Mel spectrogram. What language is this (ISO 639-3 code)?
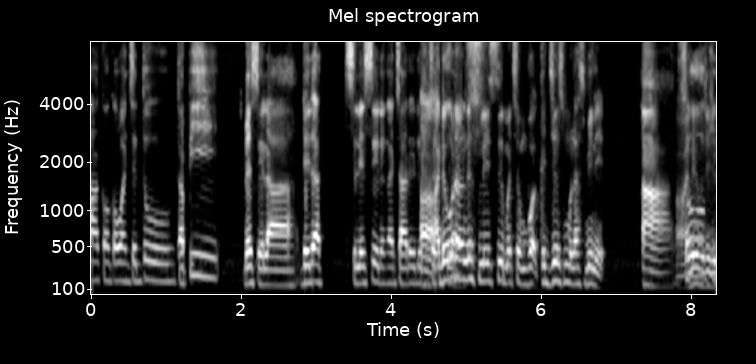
msa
